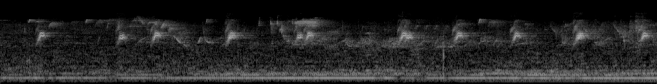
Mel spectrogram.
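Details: Painted Bunting on Jekyll Island, Georgia, USA, in summer (June 2022) giving a string of short, high chips, roughly two each second, over a steady low mechanical hum.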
